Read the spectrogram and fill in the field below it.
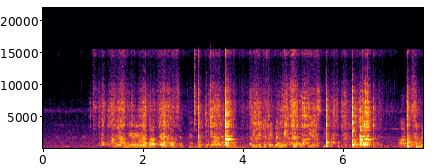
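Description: A metal spoon scrapes and stirs inside a metal pot.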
